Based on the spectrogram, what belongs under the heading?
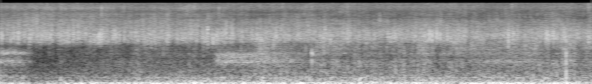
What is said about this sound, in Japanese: シュワシュワー、パチパチー。耳元で炭酸の泡が弾けてるの、わかりますか？この音を聞いてるだけで気分がすっきりしてきません？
